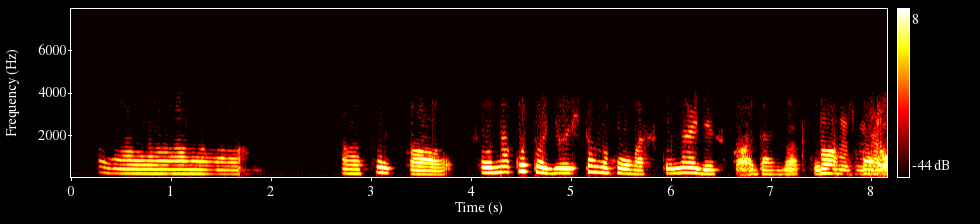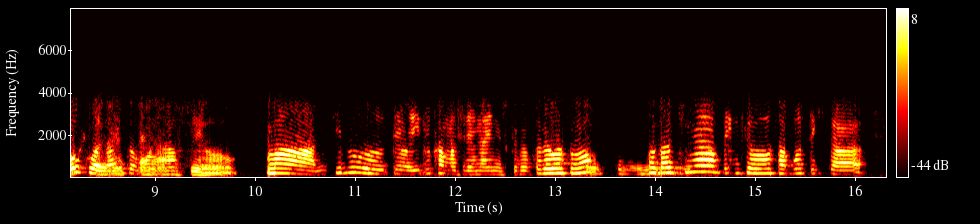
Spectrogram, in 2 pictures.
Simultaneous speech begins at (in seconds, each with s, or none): 7.5 s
